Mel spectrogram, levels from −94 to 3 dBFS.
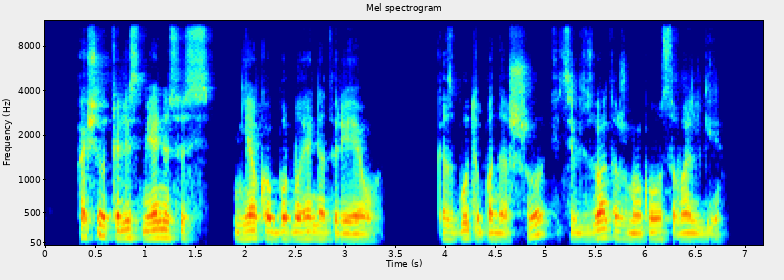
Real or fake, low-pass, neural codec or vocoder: real; 10.8 kHz; none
